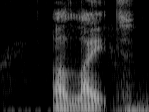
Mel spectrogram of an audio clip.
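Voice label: "alight" US English; pronunciations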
